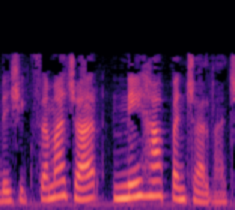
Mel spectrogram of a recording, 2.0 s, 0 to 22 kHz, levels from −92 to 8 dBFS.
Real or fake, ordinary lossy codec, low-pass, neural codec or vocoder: real; none; none; none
